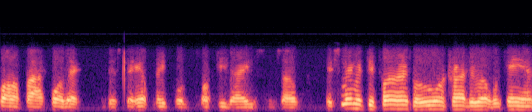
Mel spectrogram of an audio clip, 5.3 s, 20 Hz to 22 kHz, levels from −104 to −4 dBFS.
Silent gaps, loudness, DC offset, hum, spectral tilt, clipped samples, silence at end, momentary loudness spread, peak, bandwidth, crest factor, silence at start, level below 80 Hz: none; -18 LUFS; under 0.1%; none; -10.5 dB/octave; under 0.1%; 0 s; 10 LU; 0 dBFS; 3.9 kHz; 18 dB; 0 s; -74 dBFS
